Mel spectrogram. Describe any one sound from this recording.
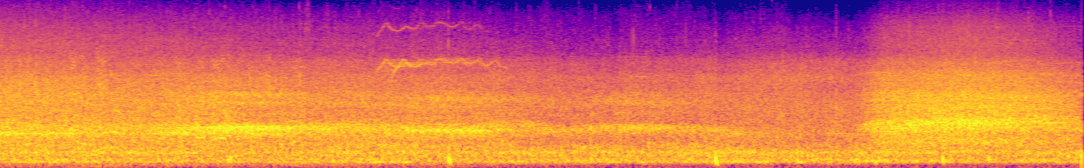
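A stadium crowd roars steadily in a large open arena.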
